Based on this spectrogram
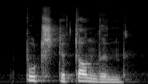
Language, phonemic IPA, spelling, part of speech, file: Dutch, /ˈputstə ˈtɑndə(n)/, poetste tanden, verb, Nl-poetste tanden.ogg
- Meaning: inflection of tandenpoetsen: 1. singular past indicative 2. singular past subjunctive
